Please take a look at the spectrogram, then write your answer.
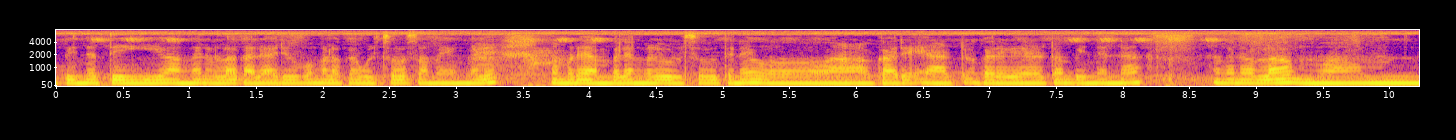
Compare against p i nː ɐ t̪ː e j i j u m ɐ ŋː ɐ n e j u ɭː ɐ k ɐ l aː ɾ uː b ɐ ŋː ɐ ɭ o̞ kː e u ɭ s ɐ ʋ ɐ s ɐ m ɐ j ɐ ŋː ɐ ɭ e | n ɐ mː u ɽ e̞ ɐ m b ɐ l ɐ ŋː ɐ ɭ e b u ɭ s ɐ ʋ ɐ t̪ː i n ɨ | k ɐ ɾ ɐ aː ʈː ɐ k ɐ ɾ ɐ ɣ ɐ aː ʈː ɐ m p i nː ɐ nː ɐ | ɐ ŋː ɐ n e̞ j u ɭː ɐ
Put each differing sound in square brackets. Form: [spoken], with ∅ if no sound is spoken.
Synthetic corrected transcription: p i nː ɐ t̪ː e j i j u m ɐ ŋː ɐ n e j u ɭː ɐ k ɐ l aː ɾ uː b ɐ ŋː ɐ ɭ o̞ kː e u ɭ s ɐ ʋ ɐ s ɐ m ɐ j ɐ ŋː ɐ ɭ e | n ɐ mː u ɽ e̞ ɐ m b ɐ l ɐ ŋː ɐ ɭ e [∅] u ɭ s ɐ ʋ ɐ t̪ː i n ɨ | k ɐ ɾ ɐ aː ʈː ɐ k ɐ ɾ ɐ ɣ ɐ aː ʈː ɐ m p i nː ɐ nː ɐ | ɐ ŋː ɐ n e̞ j u ɭː ɐ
